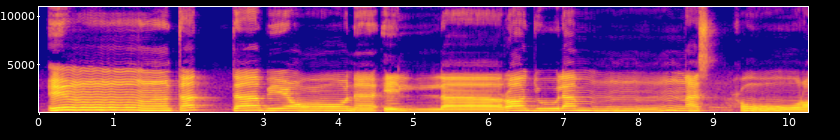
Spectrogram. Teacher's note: Non mati bertemu dengan ta. Ini harus cara bacanya samar didengungkan, siap-siap ke ta-nya.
